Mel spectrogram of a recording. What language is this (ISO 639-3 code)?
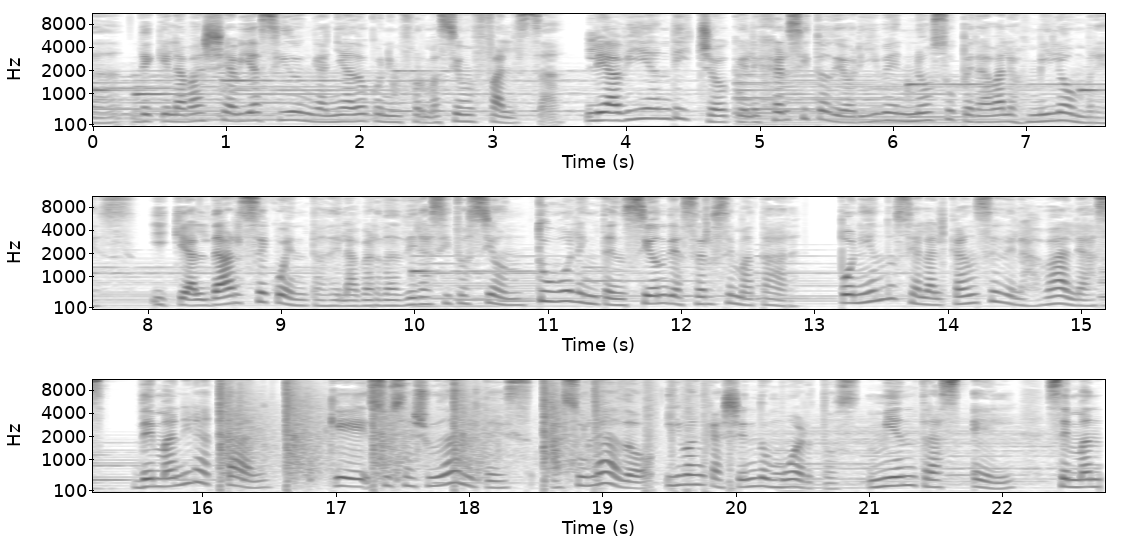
spa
